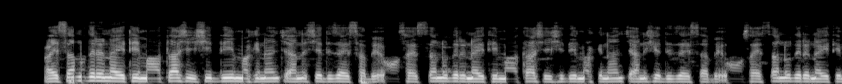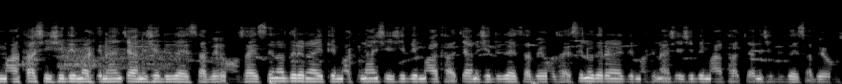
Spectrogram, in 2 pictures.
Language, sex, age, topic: Gamo, male, 18-24, government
